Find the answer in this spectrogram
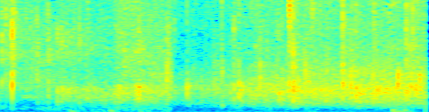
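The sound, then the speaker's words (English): Audience applause for two physical health coaches being introduced at an event: a dense, steady patter of many hands clapping that holds at an even level throughout. “So let's give them a quick round of applause.”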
